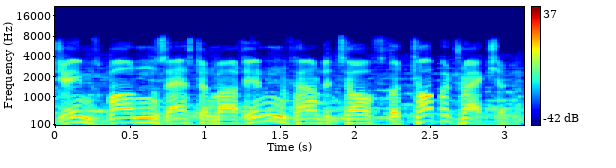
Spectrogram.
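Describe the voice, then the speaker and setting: A man giving brisk, wry commentary on an old newsreel soundtrack. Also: mid-range voice, expressive. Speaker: newsreel narrator. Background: music.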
